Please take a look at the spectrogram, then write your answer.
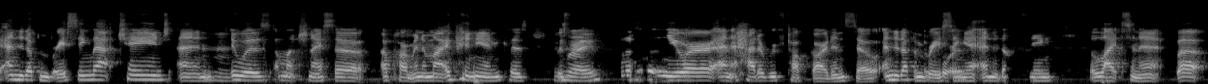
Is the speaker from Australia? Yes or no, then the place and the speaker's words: yes; Australia; also born or lived in Hong Kong; I was always going to go to school in either Australia or England because I am Australian and I love England.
